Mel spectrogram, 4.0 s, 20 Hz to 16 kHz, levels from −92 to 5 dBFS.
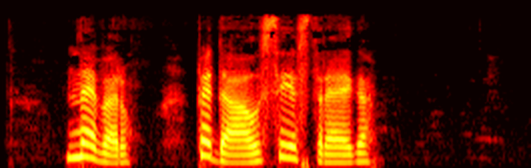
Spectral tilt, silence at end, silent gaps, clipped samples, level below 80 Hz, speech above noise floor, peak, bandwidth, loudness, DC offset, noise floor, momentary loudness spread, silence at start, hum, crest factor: -4.5 dB/octave; 1.2 s; none; under 0.1%; -60 dBFS; 60 dB; 0 dBFS; 11.5 kHz; -17 LUFS; under 0.1%; -76 dBFS; 9 LU; 0.5 s; none; 18 dB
